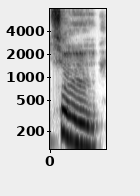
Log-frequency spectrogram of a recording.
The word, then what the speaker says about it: tomb: Letter O can also give us the long U as in move. As in tomb. Now, take note of the word w and the word tomb.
